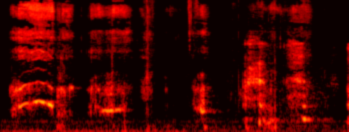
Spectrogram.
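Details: Lacey, a female Shih Tzu pet indoors, talks for her treats: a run of whiny, moaning yowls rising and falling, about five bursts in under four seconds, with harmonics and a faint steady hum underneath.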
